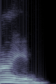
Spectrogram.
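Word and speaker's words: ع: kita kita tutup jika huruf Ain itu tidak keluar maka kita salah kurang tepat ee dalam melafalkan huruf Ain makhrajnya masih dari hidung tapi kalau kita tutup hidung ainnya masih kedengaran masih keluar Ain a i u walaupun hidung kita tutup berarti kita sudah tepat cara melafalkan huruf Ain huruf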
